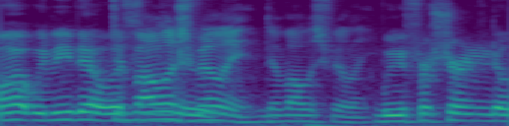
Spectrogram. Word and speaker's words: Dvalishvili: Chris, I'll let you pronounce this one. Merab Dvalishvili. Sure. Dvalishvili? I have no fucking clue. I have no idea. Dvalishvili.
